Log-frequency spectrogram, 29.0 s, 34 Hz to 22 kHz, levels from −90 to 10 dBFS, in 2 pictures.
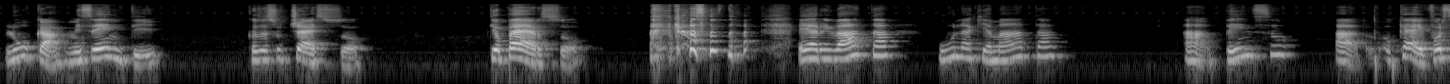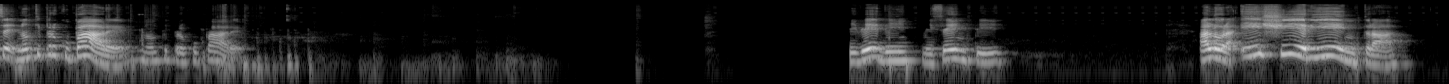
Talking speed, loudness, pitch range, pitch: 70 wpm, -20 LUFS, 215-315 Hz, 265 Hz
